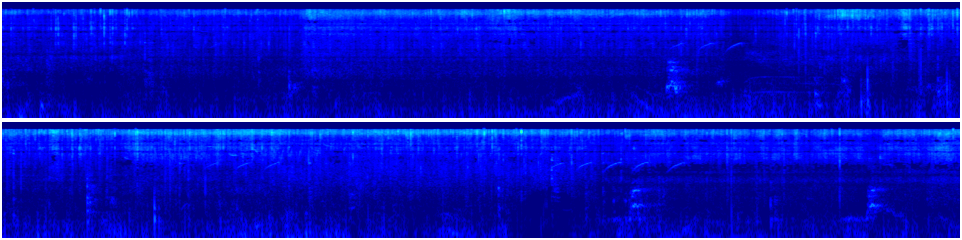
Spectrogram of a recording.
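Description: Sliced vegetables sizzling and crackling on a hot steel griddle over a fire, with occasional clicks of a metal spatula and tongs; a few short animal calls in the background.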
